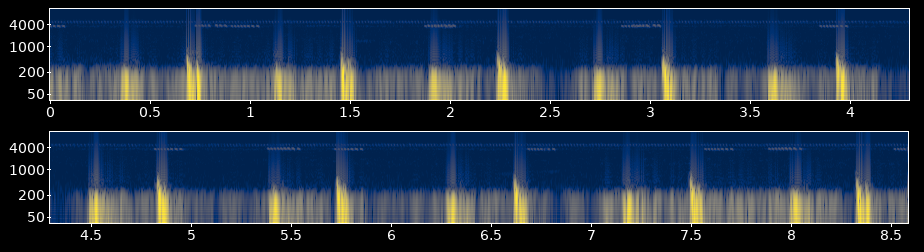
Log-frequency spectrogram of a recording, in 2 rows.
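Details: Steady, regular paired lub-dub heart sounds at about 68 beats a minute, recorded as a sleep aid with faint high insect-like night chirping throughout; normal heartbeat.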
